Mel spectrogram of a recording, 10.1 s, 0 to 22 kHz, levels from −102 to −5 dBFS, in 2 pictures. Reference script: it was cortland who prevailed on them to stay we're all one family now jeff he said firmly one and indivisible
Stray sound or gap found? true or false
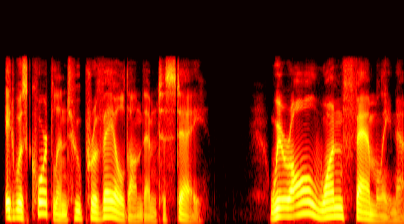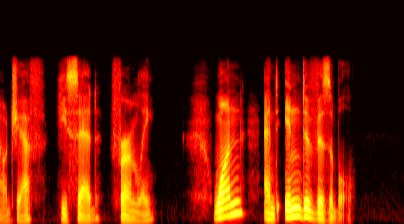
false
